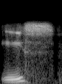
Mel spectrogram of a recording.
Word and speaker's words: Ys: games the spelling of it is YS it's pronounced eise oh yeah heard of that yeah rabbis i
